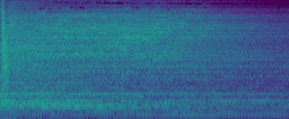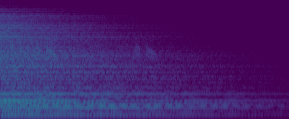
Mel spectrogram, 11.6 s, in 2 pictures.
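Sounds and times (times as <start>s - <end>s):
production element hit: 0.0s - 7.8s.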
